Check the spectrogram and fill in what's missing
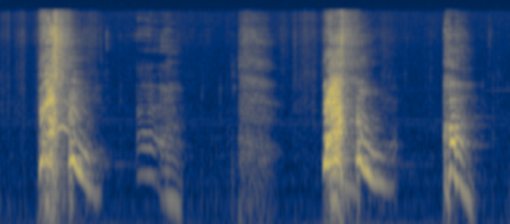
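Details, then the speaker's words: Three forceful sneezes in quick succession, with softer voiced breaths between them; an adult says coughing always sets off sneezing like crazy, in a sneezing fit. "God excuse me that's what happens why I always cough by the way so it always happens it's just one of those things that happens every time a cough sneeze like crazy"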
